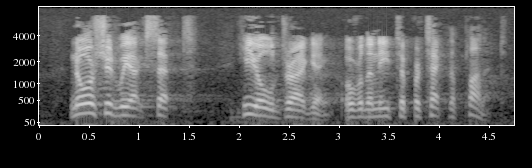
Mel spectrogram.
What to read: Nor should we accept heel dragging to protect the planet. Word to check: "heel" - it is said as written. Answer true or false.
true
